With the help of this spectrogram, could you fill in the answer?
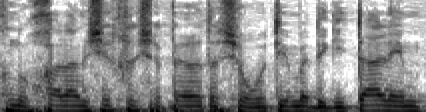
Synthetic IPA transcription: χunuχalamʃiχle̞ʃape̞ʁet̪aʃeʁutimad̪iɡitalim

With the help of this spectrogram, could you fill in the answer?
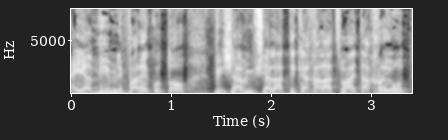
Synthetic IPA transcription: ajavimlefaʁe̞ko̞t̪o̞veʃehamemʃalat̪ikaχalat͡smae̞t̪aːχɾajut̪̚

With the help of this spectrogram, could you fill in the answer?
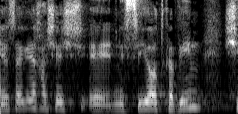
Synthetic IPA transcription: iot͡sɛlaɡidleχaʃejeʃnesijo̞t̪kavim | ʃe

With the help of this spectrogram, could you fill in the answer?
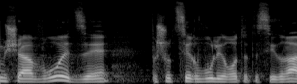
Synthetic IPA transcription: mʃeavʁue̞tze̞ | paʃut̪siʁvuliʁo̞t̪et̪asidʁa

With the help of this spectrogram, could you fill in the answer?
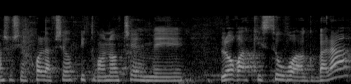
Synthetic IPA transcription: aʃuʃejaχo̞lːeafʃe̞ʁpitʁo̞no̞tʃeeme | lo̞ʁakisuʁoaɡbala

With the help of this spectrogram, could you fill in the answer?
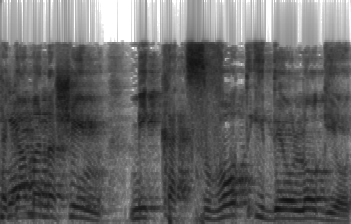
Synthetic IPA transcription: eɡamanaʃimː | ikʰat͡svo̞t̪id̪eolo̞ɡijo̞t

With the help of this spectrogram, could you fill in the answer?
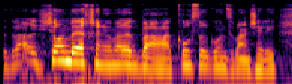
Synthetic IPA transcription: edava̰ʁːiʃo̞nbeeχʃeanio̞me̞ʁetbekuʁsiʁɡunzmanʃeli

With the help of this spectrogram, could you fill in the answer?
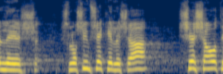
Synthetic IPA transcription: le | ʃloʃimʃekelːeʃaa | ʃeʃːao̞t̪

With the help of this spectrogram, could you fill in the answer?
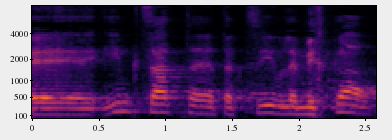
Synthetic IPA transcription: eimkt͡sat̪t̪ːakt͡sivlemeχkaʁ

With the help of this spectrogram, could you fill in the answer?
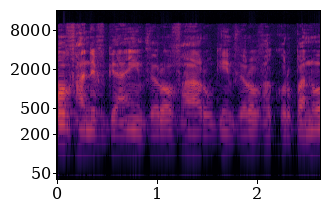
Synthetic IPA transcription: ovɦaneviɡaiveɾovɦaɾuɡiveɾovakuɾpano

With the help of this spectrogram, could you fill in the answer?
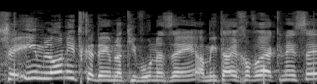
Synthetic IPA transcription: ʃeʔimlo̞nit̪kad̪e̞mlakivunaze̞amit̪ajχavʁejhakne̞se

